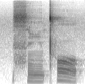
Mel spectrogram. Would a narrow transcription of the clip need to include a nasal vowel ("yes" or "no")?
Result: yes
